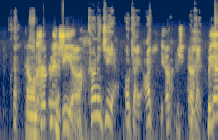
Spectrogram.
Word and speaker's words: Kurnugia: I can't pronounce it right, so you give me the pronunciation. Kurnugia.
